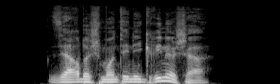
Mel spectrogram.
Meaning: inflection of serbisch-montenegrinisch: 1. strong/mixed nominative masculine singular 2. strong genitive/dative feminine singular 3. strong genitive plural
- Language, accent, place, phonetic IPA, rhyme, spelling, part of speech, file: German, Germany, Berlin, [ˌzɛʁbɪʃmɔnteneˈɡʁiːnɪʃɐ], -iːnɪʃɐ, serbisch-montenegrinischer, adjective, De-serbisch-montenegrinischer.ogg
